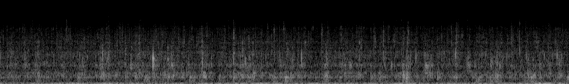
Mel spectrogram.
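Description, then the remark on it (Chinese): Water bubbling in a cooking pot, a steady dense gurgle of small pops and burbles at moderate level, continuous with no voices. “哇，我们一起跳到锅子里面了。你的身体全部泡在这个热热的水中”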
